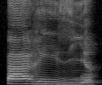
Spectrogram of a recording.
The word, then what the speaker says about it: parisien: Parisien. Européen. Otherwise, EN is pronounced en.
